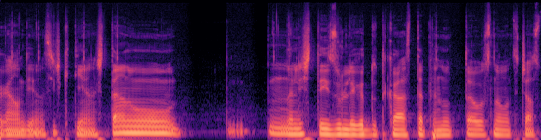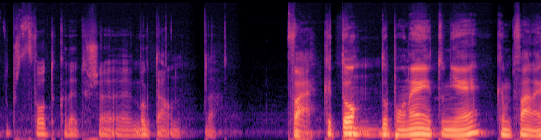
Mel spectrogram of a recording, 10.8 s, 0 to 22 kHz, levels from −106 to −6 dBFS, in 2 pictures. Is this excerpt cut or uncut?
cut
